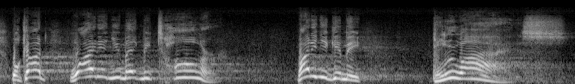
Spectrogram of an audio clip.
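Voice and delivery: high, insistent pleading; mock complaint. Believer asks God for other looks, complaining. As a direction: whine it upward as a hammed-up grievance.

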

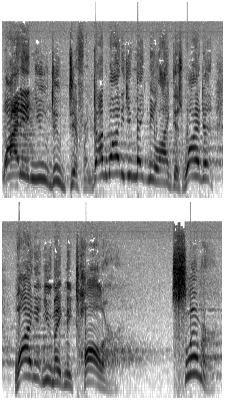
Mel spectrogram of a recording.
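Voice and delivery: high-pitched, pleading protest; mock complaint. Believer questions God about their looks, complaining. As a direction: plead upward in exaggerated grievance.

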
